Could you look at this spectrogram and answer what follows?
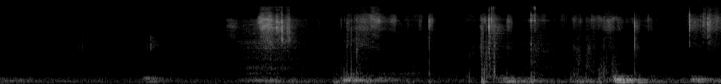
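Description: Handling noise: irregular rustling with a few sharp clicks, starting a little over two seconds in.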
